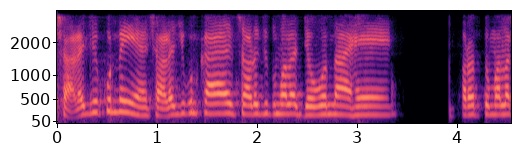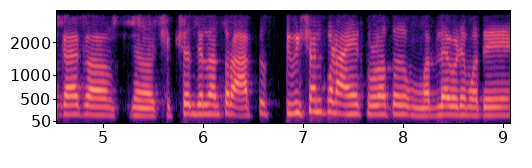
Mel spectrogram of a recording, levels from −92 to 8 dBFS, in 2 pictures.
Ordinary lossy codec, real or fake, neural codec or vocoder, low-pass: none; fake; codec, 24 kHz, 3.1 kbps, DualCodec; 3.6 kHz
